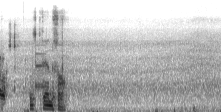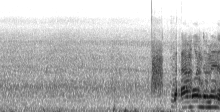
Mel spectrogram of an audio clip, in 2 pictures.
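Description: A truck engine hums steadily as the truck drives slowly.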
